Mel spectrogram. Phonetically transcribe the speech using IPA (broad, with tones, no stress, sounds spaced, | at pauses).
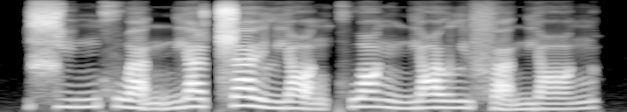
ɕ i˧˥ ŋ x w a̰˨˩ n n̪ j ä˥˧ ʈ͡ʂ a˥˩ ɪ̯ l j ɑ̰˨˩ ŋ kʰ w ɑ˥˩ ŋ n̪ j ɑ˥ ʊ̯ l i˨ f ä̰˨˩ n̪ j ɑ˧˥ ŋ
